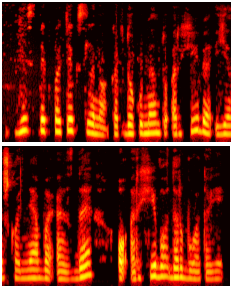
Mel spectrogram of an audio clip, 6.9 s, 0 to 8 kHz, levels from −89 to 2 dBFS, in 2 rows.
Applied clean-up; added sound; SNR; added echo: classical method spectral subtraction.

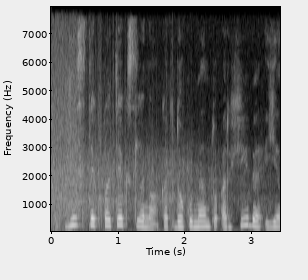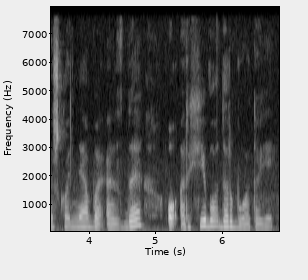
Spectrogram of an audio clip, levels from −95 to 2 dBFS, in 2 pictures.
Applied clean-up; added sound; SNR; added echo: none; Thunder; 17 dB; none.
